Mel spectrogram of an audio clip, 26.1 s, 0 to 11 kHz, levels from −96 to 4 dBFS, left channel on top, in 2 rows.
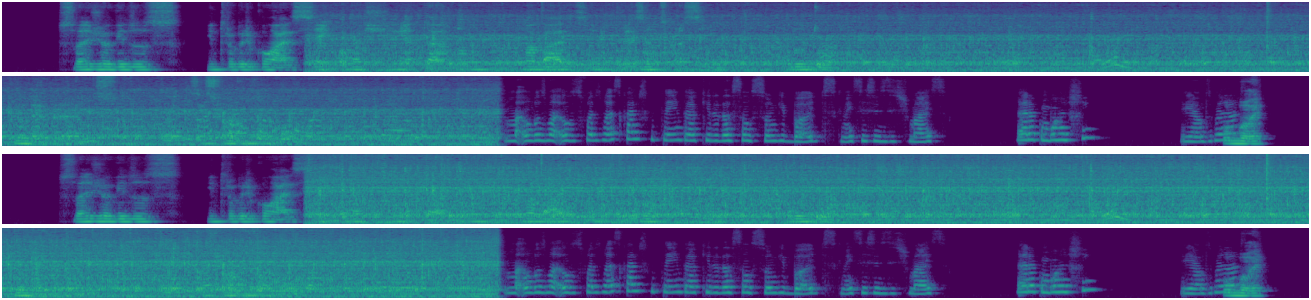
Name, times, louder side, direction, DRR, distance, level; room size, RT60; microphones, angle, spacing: voice 1, 0.6-1.8 2.1-7.4 7.8-8.4 13.1-14.4 15.0-16.1 25.3-25.7, left 1 dB, 30° left, 1.6 m, -36 dB
sound 1, 3.0-18.1, right 5 dB, 75° right, 0.9 m, -33 dB
voice 2, 7.7-8.4 8.8-9.1 10.7-11.5 14.7-17.2 18.1-22.4 23.2-24.0 24.9-25.7, right 1 dB, 10° left, 1.2 m, -43 dB
5.9 x 3.3 x 5.7 m
head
